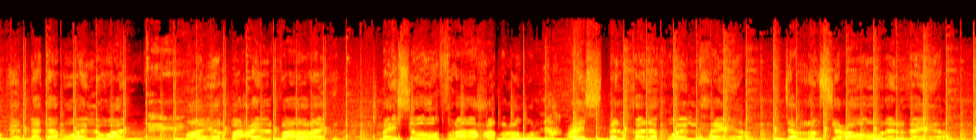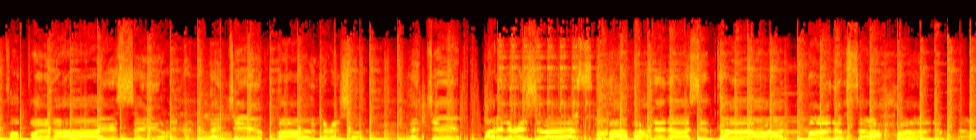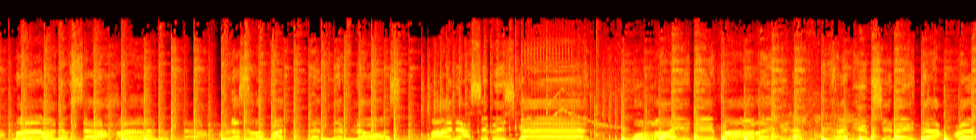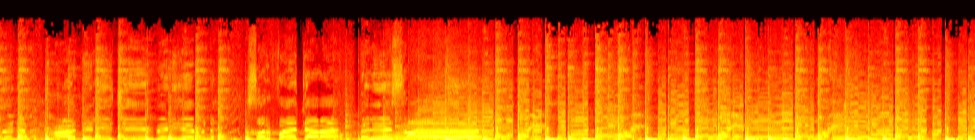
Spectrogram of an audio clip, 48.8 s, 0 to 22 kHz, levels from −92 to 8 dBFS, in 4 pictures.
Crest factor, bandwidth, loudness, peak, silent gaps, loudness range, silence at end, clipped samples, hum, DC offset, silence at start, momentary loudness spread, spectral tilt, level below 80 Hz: 14 dB; 19.5 kHz; -13 LUFS; 0 dBFS; none; 3 LU; 0 s; under 0.1%; none; under 0.1%; 0 s; 6 LU; -4 dB/octave; -24 dBFS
